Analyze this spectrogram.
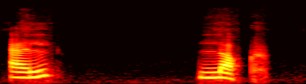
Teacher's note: place of tip of the tongue at the alveolar ridge. This is alveolar.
